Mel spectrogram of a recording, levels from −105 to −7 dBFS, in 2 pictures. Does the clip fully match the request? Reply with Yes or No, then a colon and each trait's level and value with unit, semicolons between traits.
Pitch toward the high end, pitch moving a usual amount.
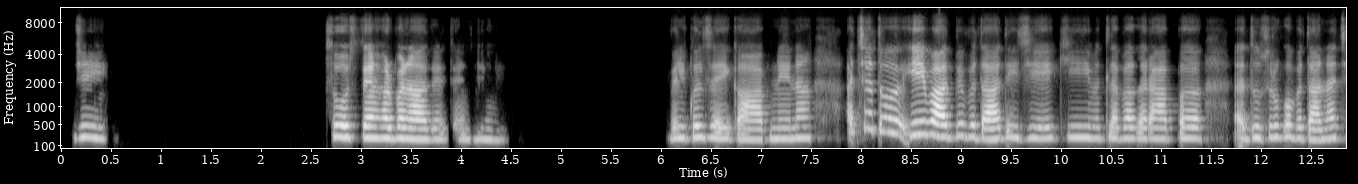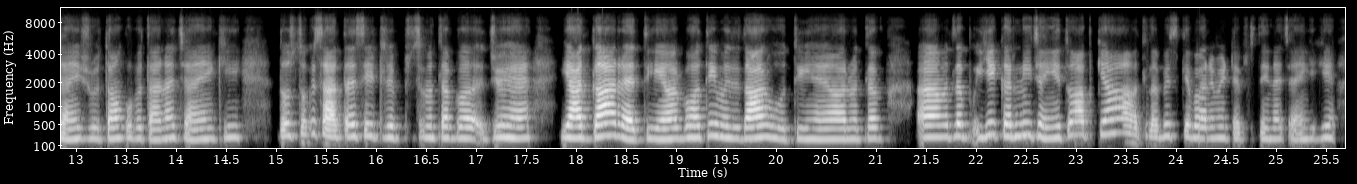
No: high, 225 Hz; narrow, 2.2 semitones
